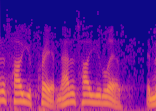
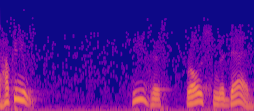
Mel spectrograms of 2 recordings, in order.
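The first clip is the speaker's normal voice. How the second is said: ordinary delivery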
